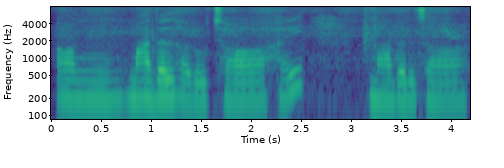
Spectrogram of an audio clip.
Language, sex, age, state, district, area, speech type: Nepali, female, 18-30, West Bengal, Jalpaiguri, rural, spontaneous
